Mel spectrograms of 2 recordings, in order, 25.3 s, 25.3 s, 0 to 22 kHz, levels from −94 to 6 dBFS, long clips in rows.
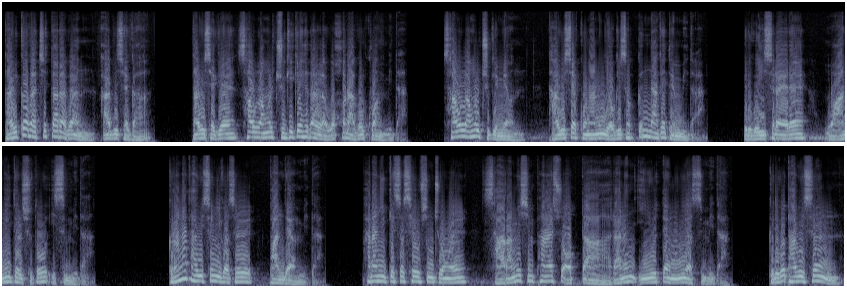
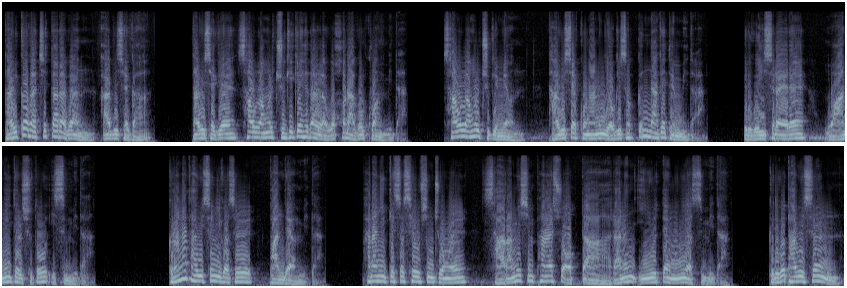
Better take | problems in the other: neither | distortion; heavy; 7 dB below the speech; the same in both

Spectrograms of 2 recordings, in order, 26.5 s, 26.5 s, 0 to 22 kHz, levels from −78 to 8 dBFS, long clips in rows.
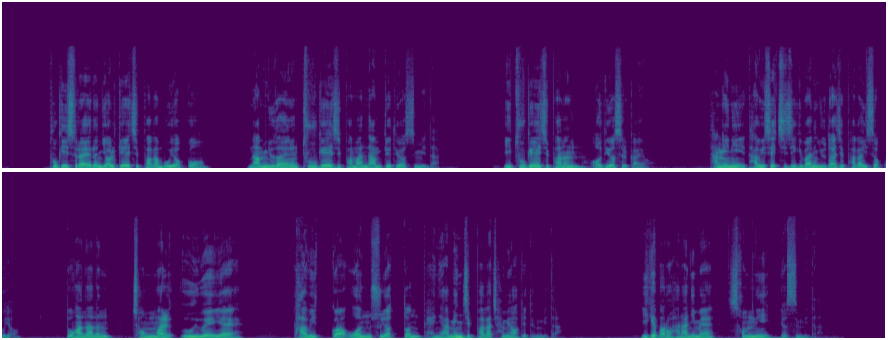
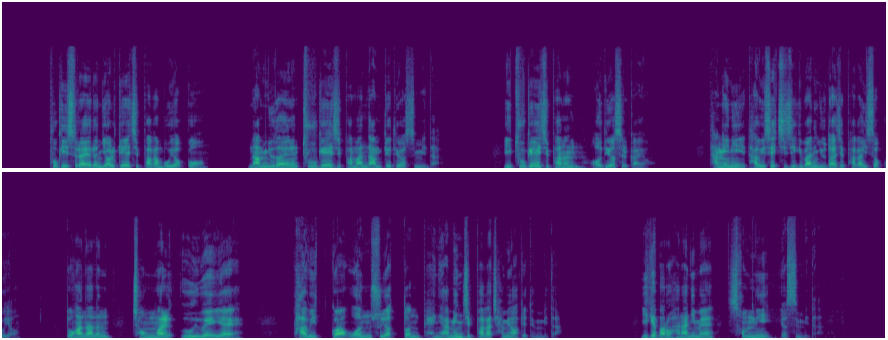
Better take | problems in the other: first | thin; somewhat; fading below 1 kHz

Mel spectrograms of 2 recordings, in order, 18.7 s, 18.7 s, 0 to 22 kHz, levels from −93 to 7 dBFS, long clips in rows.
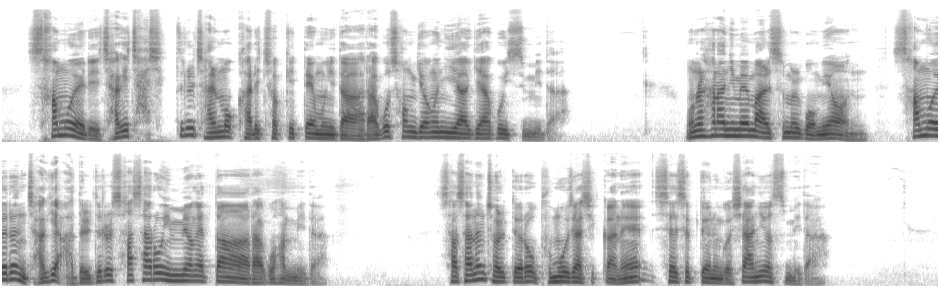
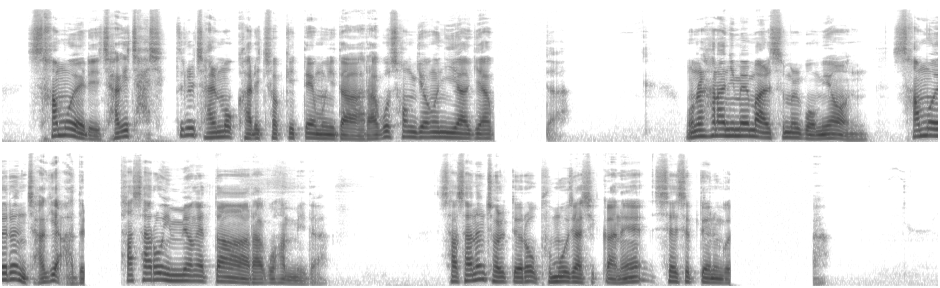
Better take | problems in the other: first | audio cutting out; at 5 s for 0.5 s, at 10 s and at 17 s for 1 s

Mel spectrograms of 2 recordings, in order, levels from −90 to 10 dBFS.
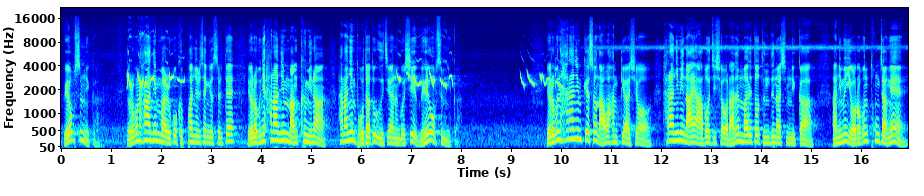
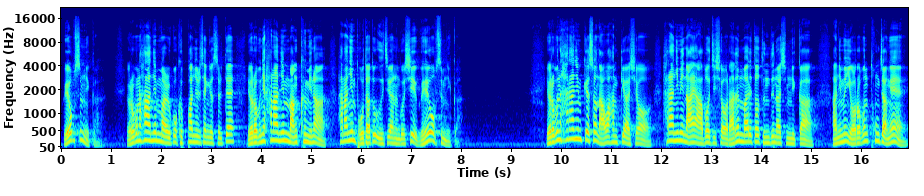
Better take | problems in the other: second | animal sounds; loud; throughout; 3 dB below the speech

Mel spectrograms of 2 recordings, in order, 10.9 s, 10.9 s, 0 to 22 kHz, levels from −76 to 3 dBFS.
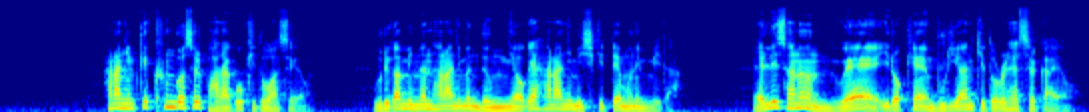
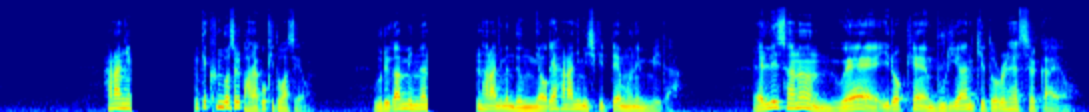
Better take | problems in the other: first | audio freezing; at 1.5 s for 0.5 s and at 4.5 s for 0.5 s

